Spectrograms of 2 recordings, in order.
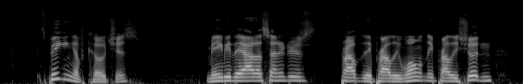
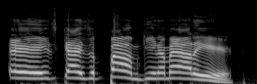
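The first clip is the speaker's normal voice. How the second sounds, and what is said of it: Put-on New York accent. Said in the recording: “Don't know what accent that was, but we'll say it's New York.”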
